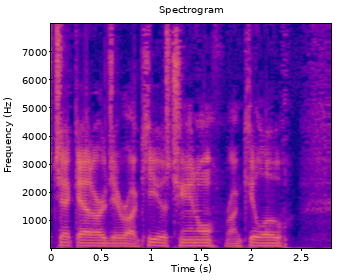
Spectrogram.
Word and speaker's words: Ronquillo: Ian Nunez says, check out RJ Ronquillo's channel, Ronquillo. I always want to pronounce it Ronquillo, and he actually pronounces it Ronquillo. I think is how he pronounces it.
